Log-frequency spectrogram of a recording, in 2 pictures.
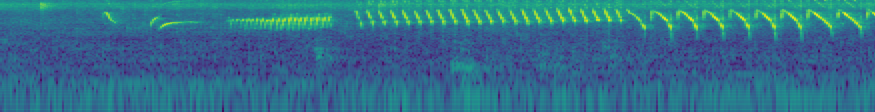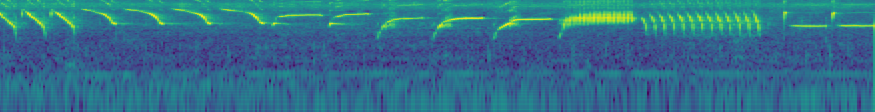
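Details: Canary song used as a lure to stimulate other canaries to sing: a fast, varied sequence of high rolling trills, buzzy rattles and rapid downslurred whistles, phrases changing every second or so, with no other sounds.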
